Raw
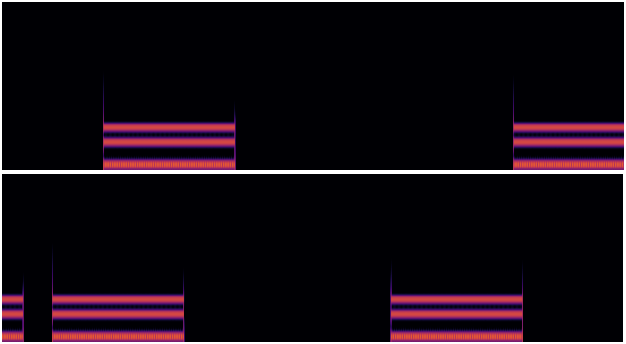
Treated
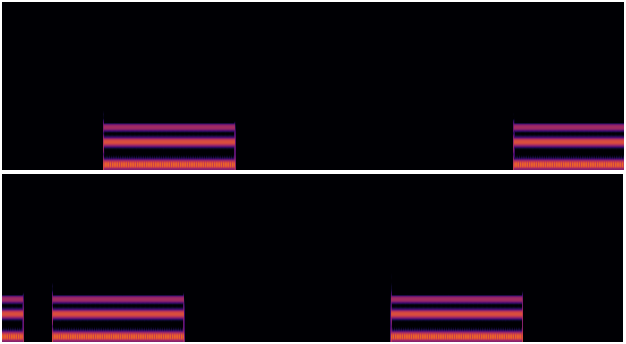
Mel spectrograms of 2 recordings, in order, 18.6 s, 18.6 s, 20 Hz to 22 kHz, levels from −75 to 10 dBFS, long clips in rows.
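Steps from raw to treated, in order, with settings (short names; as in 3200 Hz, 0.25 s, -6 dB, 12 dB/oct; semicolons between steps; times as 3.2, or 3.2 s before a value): steep low-pass 790 Hz 36 dB/oct; dynamic EQ 360 Hz, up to -4 dB, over -40 dBFS, Q 0.75; gain +4.5 dB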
